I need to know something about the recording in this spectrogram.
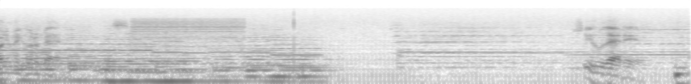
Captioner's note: doorbell buzzing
